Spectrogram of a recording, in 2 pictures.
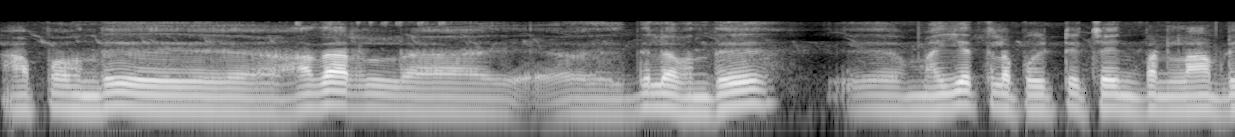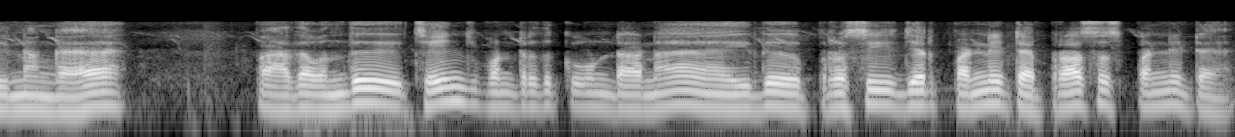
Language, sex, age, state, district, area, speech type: Tamil, male, 60+, Tamil Nadu, Thanjavur, rural, spontaneous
